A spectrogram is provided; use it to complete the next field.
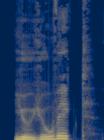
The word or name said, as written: yoyovægt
